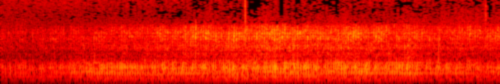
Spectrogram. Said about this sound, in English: the Navy patrol plane is winging its way to a meeting with the destroyer, which is still hunting the disabled submarine, now safe in the lagoon on Thorson's Island.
